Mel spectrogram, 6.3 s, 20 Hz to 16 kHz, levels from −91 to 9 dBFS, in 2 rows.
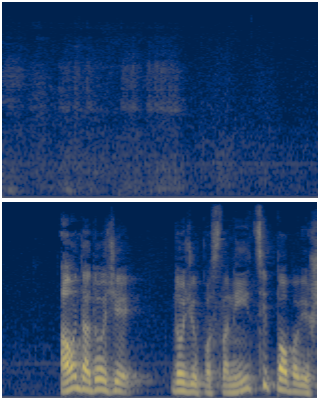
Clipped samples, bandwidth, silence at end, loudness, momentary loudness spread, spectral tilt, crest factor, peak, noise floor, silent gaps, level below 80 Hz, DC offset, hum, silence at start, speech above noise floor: under 0.1%; 14.5 kHz; 0 s; -21 LUFS; 11 LU; -6.5 dB/octave; 22 dB; -2 dBFS; -67 dBFS; none; -70 dBFS; under 0.1%; none; 3.75 s; 47 dB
